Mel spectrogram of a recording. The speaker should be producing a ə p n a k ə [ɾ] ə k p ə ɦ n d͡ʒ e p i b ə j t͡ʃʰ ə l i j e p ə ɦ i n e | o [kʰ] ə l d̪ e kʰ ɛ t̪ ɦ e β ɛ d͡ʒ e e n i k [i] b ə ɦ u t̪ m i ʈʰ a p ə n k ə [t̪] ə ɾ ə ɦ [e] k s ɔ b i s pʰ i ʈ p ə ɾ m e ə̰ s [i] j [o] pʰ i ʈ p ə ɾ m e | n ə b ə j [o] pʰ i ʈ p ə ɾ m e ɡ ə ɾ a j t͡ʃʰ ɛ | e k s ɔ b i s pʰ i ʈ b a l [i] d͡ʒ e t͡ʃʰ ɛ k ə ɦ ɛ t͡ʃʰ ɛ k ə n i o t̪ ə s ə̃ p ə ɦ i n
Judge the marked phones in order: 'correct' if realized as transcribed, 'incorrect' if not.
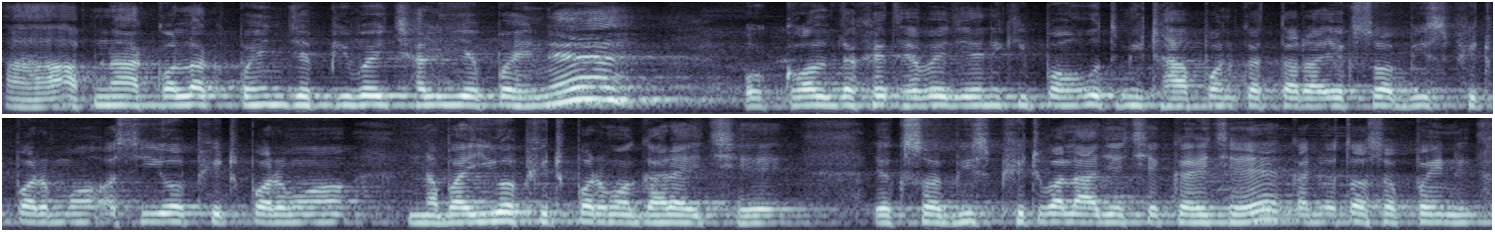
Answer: incorrect: l, incorrect: k, correct, correct, correct, correct, correct, correct, incorrect: a

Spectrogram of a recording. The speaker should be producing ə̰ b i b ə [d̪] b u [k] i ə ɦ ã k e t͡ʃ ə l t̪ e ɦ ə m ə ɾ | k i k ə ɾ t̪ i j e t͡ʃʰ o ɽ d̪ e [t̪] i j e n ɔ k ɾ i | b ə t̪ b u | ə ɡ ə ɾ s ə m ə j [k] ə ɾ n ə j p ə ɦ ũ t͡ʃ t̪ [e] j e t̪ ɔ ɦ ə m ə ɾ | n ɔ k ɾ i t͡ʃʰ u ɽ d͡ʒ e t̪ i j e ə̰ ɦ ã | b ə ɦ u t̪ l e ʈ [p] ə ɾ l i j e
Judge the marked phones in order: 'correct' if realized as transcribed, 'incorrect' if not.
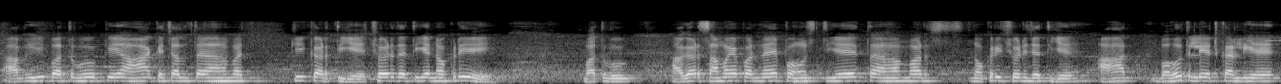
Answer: incorrect: t̪, correct, correct, incorrect: p, incorrect: i, incorrect: k

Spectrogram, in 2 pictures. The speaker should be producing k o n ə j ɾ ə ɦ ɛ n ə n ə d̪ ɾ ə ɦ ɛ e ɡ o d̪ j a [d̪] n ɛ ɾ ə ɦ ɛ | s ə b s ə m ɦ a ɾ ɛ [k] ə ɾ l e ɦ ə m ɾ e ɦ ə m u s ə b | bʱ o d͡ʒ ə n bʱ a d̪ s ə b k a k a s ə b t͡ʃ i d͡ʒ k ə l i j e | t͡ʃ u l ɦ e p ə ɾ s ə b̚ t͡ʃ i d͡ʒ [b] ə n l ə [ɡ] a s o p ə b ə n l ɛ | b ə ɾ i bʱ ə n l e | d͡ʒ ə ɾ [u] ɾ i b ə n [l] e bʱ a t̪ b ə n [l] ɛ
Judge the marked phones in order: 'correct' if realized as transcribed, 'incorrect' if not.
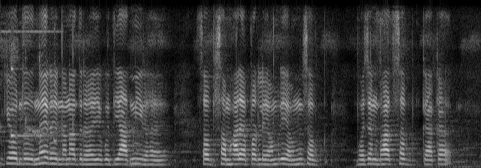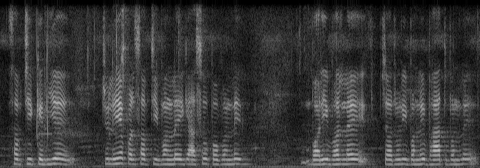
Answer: correct, incorrect: p, correct, correct, correct, correct, correct

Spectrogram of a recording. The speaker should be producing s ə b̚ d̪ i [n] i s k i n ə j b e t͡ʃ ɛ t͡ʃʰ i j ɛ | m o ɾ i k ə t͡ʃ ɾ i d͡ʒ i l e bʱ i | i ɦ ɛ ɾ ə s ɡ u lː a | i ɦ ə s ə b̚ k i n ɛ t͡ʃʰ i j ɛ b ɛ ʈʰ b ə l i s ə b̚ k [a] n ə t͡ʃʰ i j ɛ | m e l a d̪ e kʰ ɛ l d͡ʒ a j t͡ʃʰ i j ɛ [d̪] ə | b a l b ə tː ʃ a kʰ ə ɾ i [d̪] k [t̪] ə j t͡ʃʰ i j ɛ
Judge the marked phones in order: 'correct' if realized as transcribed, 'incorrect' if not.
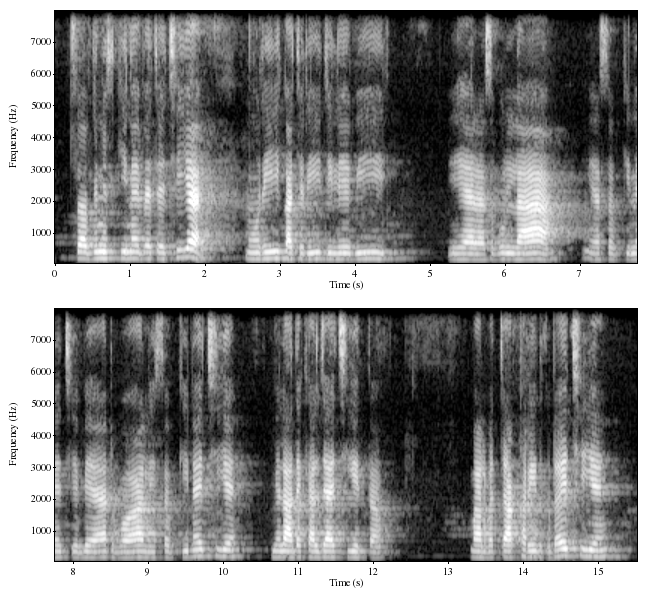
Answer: correct, incorrect: i, incorrect: t̪, correct, incorrect: d̪

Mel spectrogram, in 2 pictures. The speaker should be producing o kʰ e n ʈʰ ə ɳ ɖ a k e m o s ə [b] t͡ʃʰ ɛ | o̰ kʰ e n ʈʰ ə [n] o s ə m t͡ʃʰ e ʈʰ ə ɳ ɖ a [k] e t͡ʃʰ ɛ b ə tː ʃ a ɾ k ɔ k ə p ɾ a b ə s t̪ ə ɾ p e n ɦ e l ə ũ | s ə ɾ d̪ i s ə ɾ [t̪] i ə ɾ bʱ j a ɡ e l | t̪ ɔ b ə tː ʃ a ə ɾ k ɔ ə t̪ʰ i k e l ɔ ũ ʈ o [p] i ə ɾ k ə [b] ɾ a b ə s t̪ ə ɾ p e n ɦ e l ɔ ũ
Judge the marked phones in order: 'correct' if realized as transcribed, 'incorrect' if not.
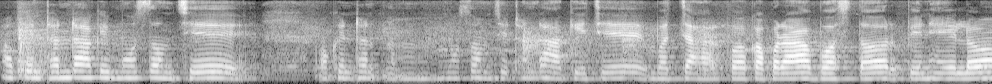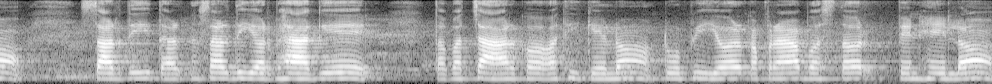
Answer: incorrect: m, incorrect: m, correct, incorrect: d̪, correct, incorrect: p

